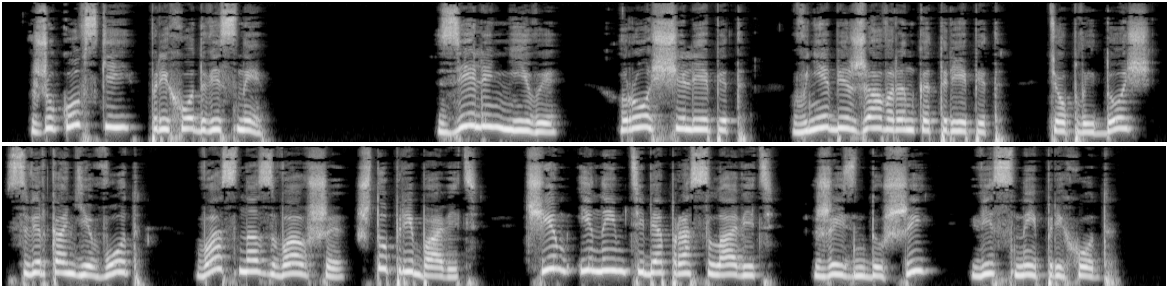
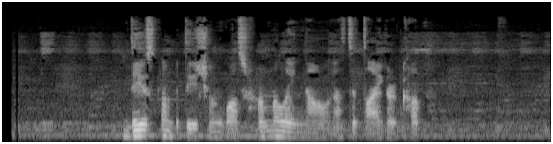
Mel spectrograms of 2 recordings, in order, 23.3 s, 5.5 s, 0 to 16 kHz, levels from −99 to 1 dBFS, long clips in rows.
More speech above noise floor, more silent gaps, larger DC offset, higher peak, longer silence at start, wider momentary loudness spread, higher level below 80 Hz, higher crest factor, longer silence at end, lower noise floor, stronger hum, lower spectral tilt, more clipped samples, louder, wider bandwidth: first, 74 dB vs 24 dB; neither; neither; first, 0 dBFS vs -10 dBFS; about the same, 0.3 s vs 0.3 s; second, 9 LU vs 23 LU; first, -32 dBFS vs -64 dBFS; second, 14 dB vs 20 dB; first, 0.5 s vs 0 s; first, -86 dBFS vs -52 dBFS; neither; about the same, -3.5 dB/octave vs -4.5 dB/octave; neither; first, -13 LUFS vs -28 LUFS; first, 16 kHz vs 11.5 kHz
